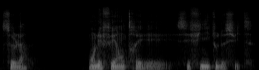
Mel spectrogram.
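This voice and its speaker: A man's voice: fairly low pitch, little pitch movement, unhurried, gravelly, dark tone. A man reading as a polite club secretary. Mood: earnest. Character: polite, earnest male club secretary guiding a visitor.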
